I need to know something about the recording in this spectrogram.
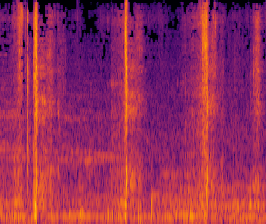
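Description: Kitchen knife slicing through a raw potato and striking the wooden countertop beneath, four sharp clicks spread across a few seconds, one per slice.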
